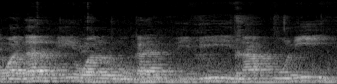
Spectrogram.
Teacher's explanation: U-nya nggak panjang ya karena ada bulatan di atas waw-nya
